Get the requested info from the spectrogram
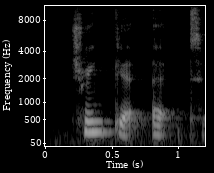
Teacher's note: You see this in train, where you often, because of the movement of the mouth, you have the TR sounding a little bit like a ch. You have a nasalization of the I, and your final vowel can turn into a slight schwa.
